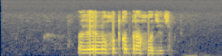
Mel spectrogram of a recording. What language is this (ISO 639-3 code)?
bel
